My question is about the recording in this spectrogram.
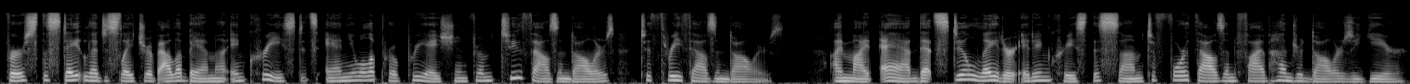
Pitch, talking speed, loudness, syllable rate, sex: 155 Hz, 155 wpm, -23 LUFS, 4.5 syllables/s, female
